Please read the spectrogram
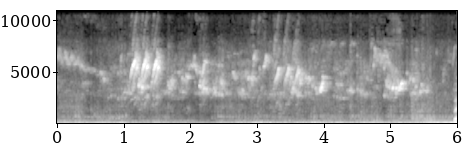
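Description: A caged flock of Gouldian finches chirping, many short high calls overlapping, with a louder flurry about a second in.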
